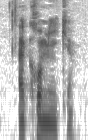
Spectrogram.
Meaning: achromic
- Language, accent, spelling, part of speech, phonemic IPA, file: French, France, achromique, adjective, /a.kʁɔ.mik/, LL-Q150 (fra)-achromique.wav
